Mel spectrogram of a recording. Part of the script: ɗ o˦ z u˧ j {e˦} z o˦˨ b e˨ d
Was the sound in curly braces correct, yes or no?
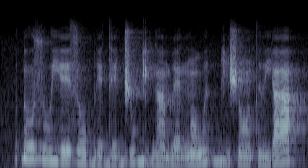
no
